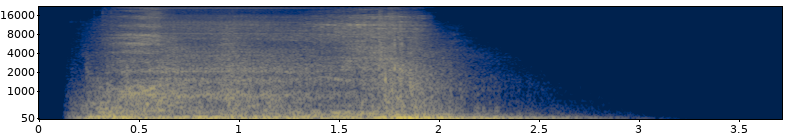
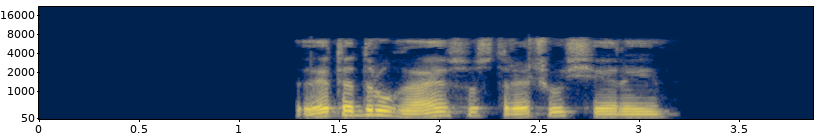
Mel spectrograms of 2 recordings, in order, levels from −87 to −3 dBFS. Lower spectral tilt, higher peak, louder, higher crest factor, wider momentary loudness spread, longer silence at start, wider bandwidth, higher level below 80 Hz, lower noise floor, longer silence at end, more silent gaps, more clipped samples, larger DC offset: second, -3.5 dB/octave vs -5.5 dB/octave; second, -10 dBFS vs -2 dBFS; second, -27 LUFS vs -17 LUFS; about the same, 18 dB vs 18 dB; first, 15 LU vs 7 LU; second, 0.15 s vs 1.3 s; first, over 20 kHz vs 7.4 kHz; first, -30 dBFS vs -52 dBFS; about the same, under -90 dBFS vs under -90 dBFS; first, 1.05 s vs 0.75 s; neither; neither; neither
